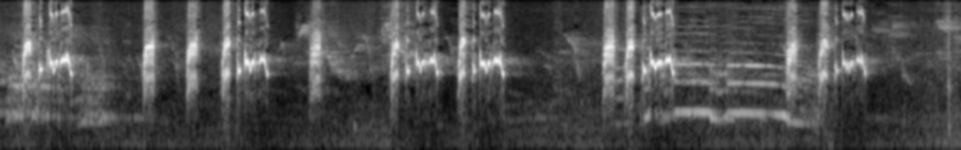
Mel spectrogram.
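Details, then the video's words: Agitated sooty-headed bulbul song meant to lure wild birds: short loud bubbly phrases of two or three notes repeated irregularly over ten seconds, with a long thin low whistle in between. "Burung Kutilang Gacor Isian Cocok Buat Pikat Burung Kutilang Liar"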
